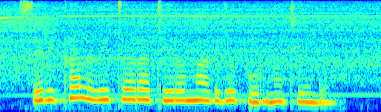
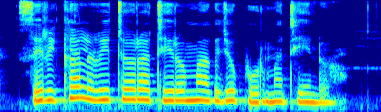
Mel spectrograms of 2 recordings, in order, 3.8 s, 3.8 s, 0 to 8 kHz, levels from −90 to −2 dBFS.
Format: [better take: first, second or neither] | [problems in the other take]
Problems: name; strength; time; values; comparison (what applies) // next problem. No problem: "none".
second | background sound (Domestic sounds, home sounds); 9 dB below the speech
